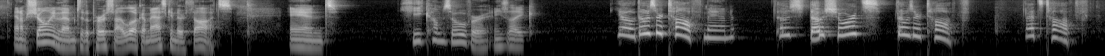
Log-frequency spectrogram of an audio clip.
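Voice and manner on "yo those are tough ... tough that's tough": very high, gushing, hyped-up voice. Retelling how a cashier complimented his shorts: imitating the cashier's voice. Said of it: "he said it just like that, by the way, real voice".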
